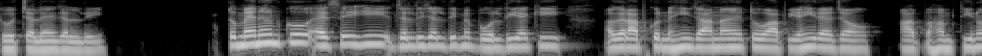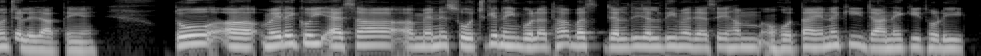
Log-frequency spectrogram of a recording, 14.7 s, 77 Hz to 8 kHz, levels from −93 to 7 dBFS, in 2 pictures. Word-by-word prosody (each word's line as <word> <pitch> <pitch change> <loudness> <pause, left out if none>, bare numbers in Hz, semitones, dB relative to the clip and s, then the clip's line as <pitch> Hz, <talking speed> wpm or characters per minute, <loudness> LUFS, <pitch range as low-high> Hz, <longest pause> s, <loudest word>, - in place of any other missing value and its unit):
तो 140 0 +1
चलें 135 0 +1
जल्दी। 125 -1 -2 0.9
तो 190 - +2
मैंने 205 +3 +7
उनको 235 +1 +3
ऐसे 190 +2 +2
ही 205 0 0
जल्दी-जल्दी 180 0 0
में 185 -1 -3
बोल 155 -1 -1
दिया 165 +2 0
कि 180 +1 -5 0.3
अगर 165 +1 +4
आपको 160 +1 +3
नहीं 155 +1 +1
जाना 160 0 +3
है 160 0 +1
तो 160 0 -1
आप 145 -1 +1
यहीं 155 +3 0
रह 155 -1 +2
जाओ, 145 -1 -3 0.2
आप 140 -1 -3
हम 145 +1 -1
तीनों 160 +2 -1
चले 160 -5 -2
जाते 125 -1 -3
हैं। 125 -1 -6 0.6
तो 210 +4 +6
अ, 175 -5 +3
मेरे 195 +4 +4
कोई 220 +1 +2
ऐसा 195 0 0
मैंने 175 +2 0
सोच 175 -2 0
के 215 - +1
नहीं 190 -2 +1
बोला 165 0 0
था, 205 - +1
बस 180 -1 -1
जल्दी-जल्दी 170 +1 -1
में 175 -1 -1
जैसे 160 +1 -4
हम 160 +1 -4 0.2
होता 150 +3 -2
है 160 0 0
ना 190 +2 0
कि 200 0 -6
जाने 155 +1 0
की 165 +1 -6
थोड़ी 150 -1 -3
170 Hz, 210 wpm, -22 LUFS, 150-185 Hz, 0.9 s, मैंने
